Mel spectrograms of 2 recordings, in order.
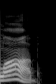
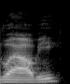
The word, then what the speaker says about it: Laube: What about Dylan Lobb? Oh, dude. Well, that's Dylan Laube.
